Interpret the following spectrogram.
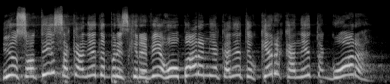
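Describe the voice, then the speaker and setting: A whiny, dramatic young schoolgirl, as a male preacher puts her on, pitched very high and insisting over and over on what she wants. The voice rings through a reverberant church hall with a long echo tail. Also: racing. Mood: insistent. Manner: whiny, demanding. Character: insistent young female student, fussy and dramatic.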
